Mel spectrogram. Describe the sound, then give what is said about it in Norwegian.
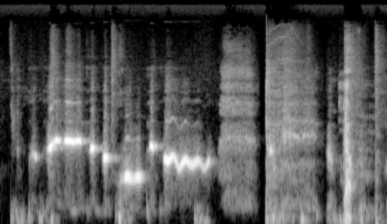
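A person whistles a short, bouncy jingle melody in place of a missing jingle, the pitch stepping and sliding between notes, followed by some breathy, laughing noises and a little background chatter. “Så vi får bare Jeg får plystre en, da.”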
